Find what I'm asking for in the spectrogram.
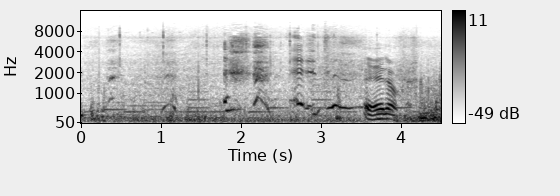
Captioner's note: sobbing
